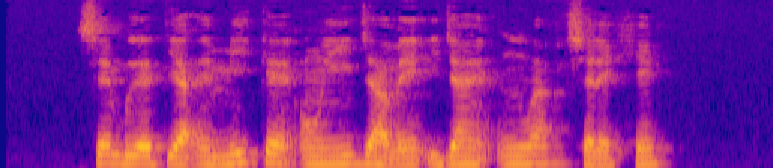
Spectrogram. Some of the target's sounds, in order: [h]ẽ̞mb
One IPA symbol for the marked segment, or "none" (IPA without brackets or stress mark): ʃ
